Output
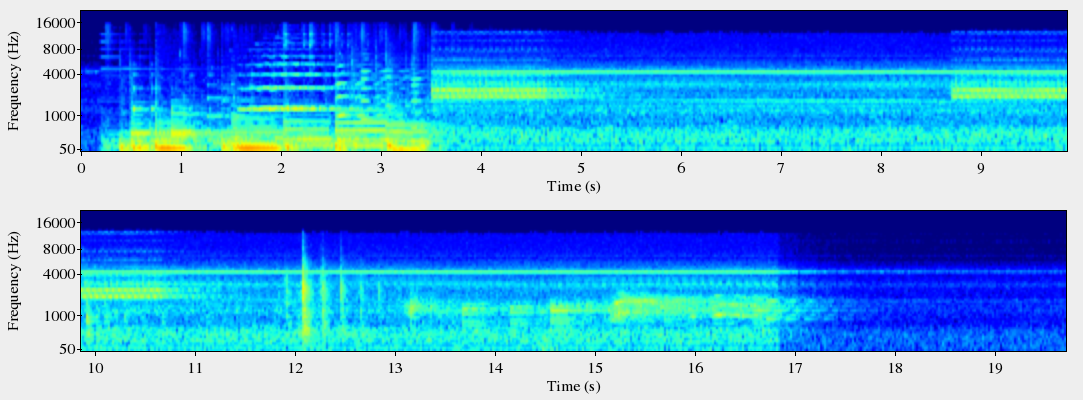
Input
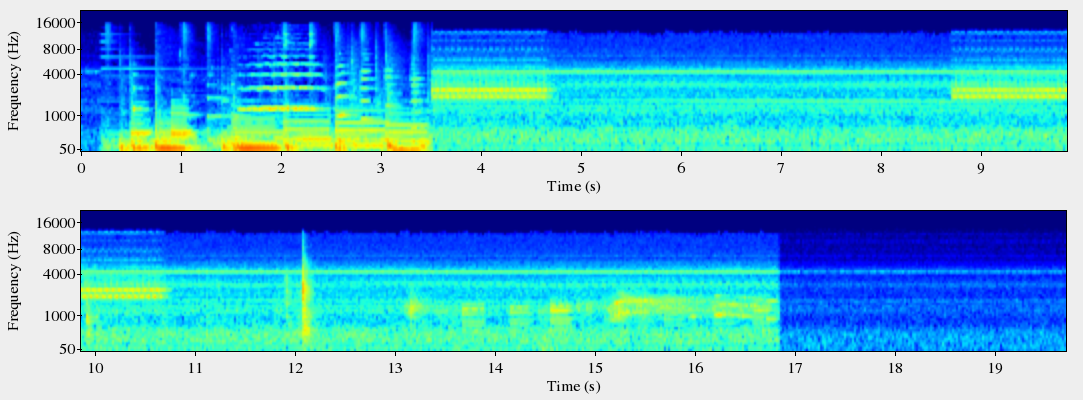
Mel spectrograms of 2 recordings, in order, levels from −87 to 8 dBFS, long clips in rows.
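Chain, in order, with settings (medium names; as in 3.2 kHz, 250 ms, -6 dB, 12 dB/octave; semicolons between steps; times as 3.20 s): thinning echo 190 ms, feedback 59%, high-pass 290 Hz, level -8.5 dB; trim -6 dB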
